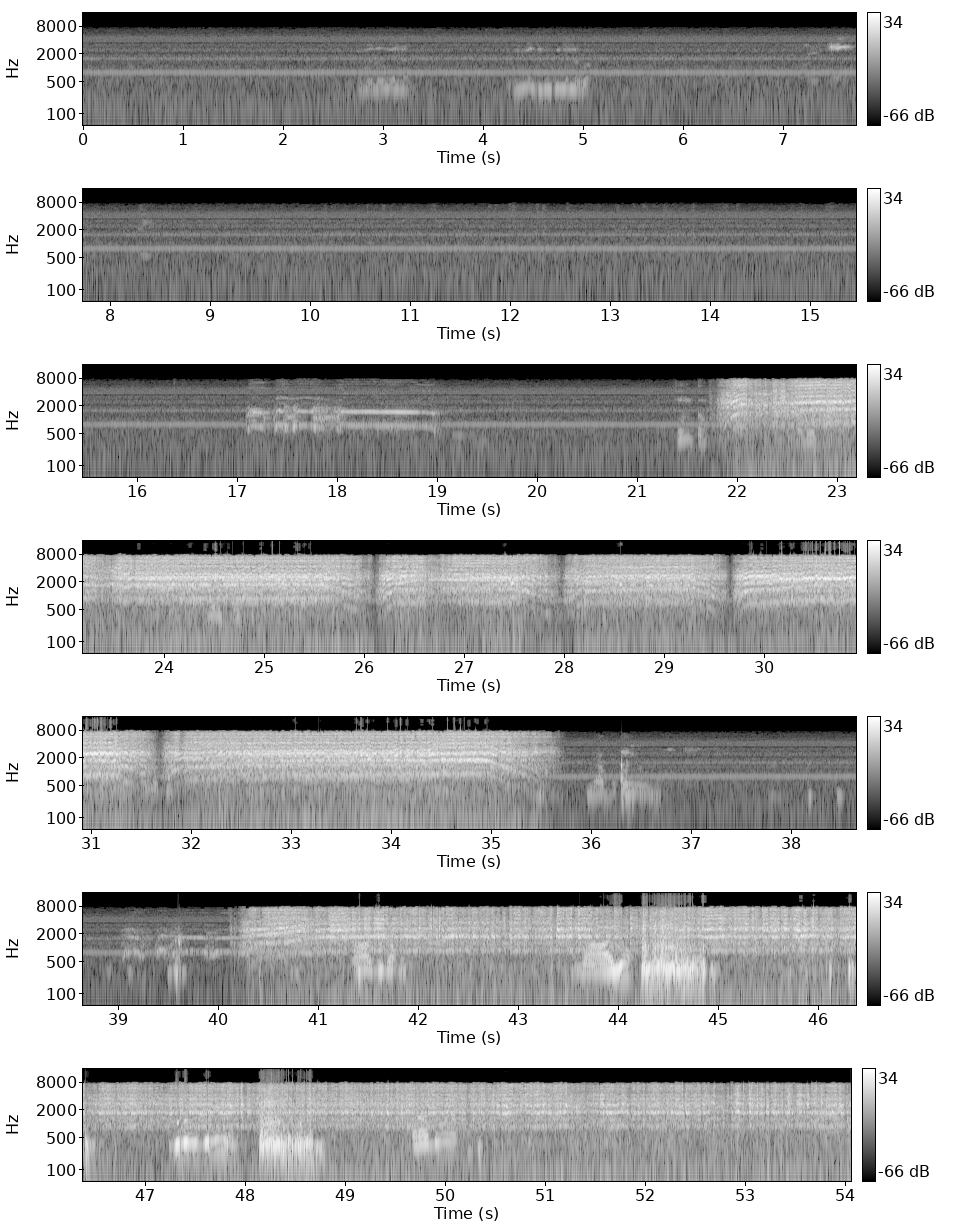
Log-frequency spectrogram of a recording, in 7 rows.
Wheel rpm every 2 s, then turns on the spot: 0, 0, 0, 0, 0, 0, 0, 0, 0, 0, 10, 180, 200, 160, 150, 160, 180, 140, 0, 0, 150, 230, 230, 230, 230, 230, 240.
none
